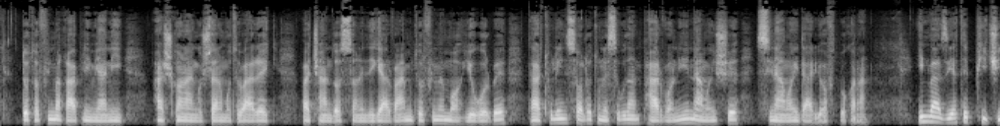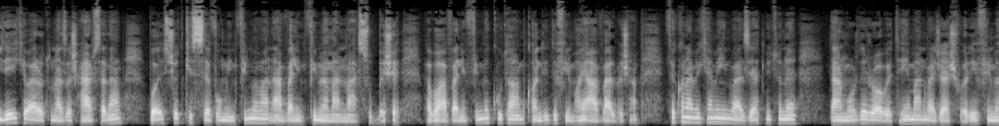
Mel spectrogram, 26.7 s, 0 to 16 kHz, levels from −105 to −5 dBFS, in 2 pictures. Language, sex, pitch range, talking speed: Persian, male, 85-100 Hz, 165 wpm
